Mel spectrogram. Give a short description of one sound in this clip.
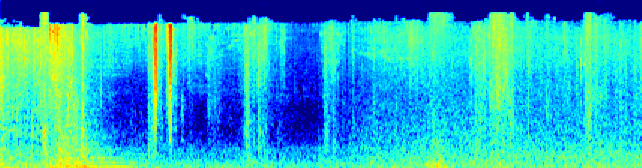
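Game footsteps patter on hard ground.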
